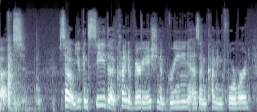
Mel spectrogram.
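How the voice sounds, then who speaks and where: Fairly even intonation from a medium-pitched woman at a moderate pace, over noticeable background noise. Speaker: watercolor artist and teacher. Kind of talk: painting tutorial.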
